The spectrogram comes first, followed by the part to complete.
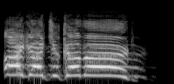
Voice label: supress, dialogue Allies; mohaa; Mission 2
